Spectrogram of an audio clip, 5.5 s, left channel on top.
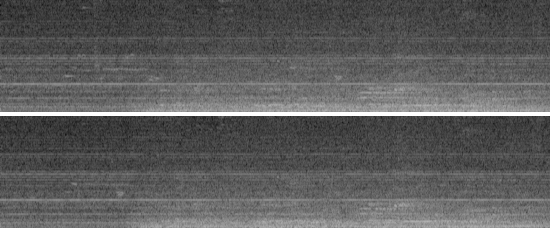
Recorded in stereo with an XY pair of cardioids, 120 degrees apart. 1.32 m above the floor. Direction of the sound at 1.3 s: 65° right.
